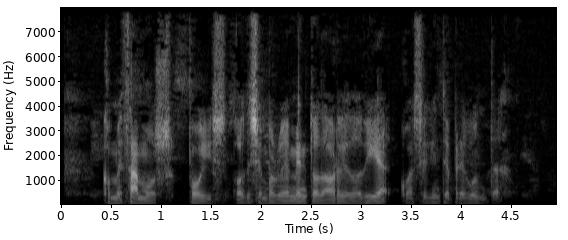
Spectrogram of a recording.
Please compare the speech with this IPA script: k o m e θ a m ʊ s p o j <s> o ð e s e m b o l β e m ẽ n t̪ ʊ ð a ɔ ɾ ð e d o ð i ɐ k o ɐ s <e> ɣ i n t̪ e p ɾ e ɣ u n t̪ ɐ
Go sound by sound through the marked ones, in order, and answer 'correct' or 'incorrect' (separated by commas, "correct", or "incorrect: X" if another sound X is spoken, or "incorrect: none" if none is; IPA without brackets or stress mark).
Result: correct, correct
